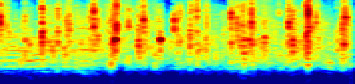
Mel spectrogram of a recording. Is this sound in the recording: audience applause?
yes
